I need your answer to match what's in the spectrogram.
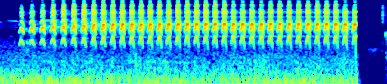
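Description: A Northern Flicker gives a long, steady run of loud, ringing wik notes, about three or four each second for five seconds, over a faint low rumble.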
